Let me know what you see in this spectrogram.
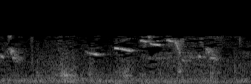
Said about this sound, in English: I guess we gotta hear from our little bird.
